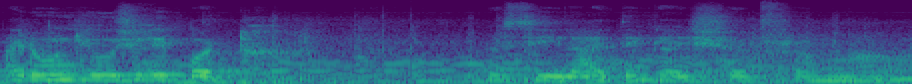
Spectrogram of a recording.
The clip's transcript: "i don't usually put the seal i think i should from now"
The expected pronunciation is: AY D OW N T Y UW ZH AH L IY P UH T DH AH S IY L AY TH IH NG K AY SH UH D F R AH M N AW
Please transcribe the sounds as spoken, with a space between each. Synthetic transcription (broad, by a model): AY D OW N T Y UW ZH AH L IY P UH T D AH S IY L AY T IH NG K AY SH UH D F R AH M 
